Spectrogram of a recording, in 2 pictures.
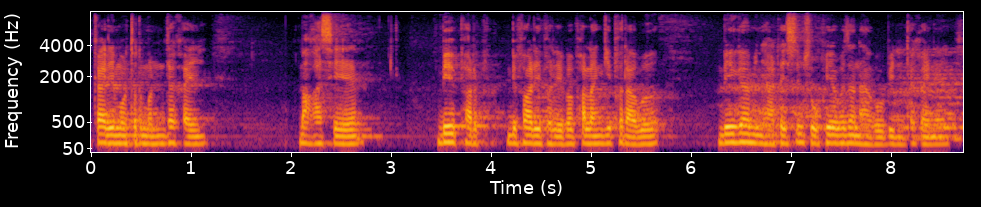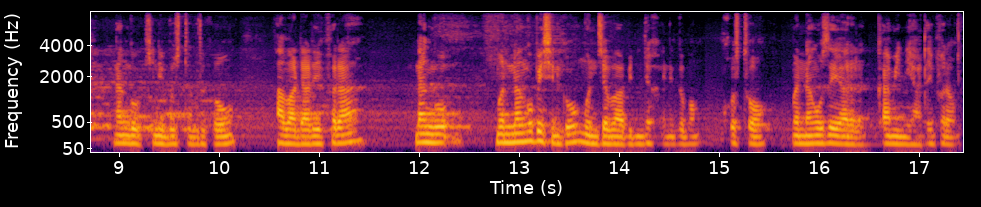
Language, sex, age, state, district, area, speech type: Bodo, male, 18-30, Assam, Chirang, rural, spontaneous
